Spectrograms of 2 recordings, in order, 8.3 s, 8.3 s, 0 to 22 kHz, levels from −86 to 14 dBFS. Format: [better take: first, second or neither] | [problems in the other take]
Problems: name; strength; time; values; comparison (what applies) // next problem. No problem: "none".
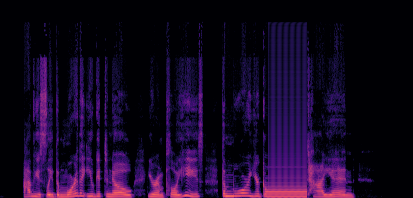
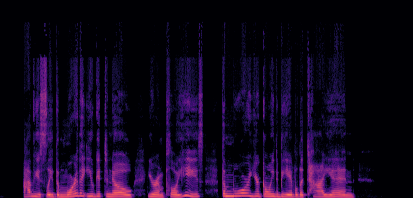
second | audio freezing; at 5.5 s for 1 s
